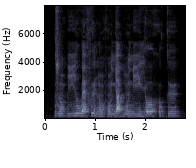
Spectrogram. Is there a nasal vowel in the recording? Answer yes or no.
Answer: yes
